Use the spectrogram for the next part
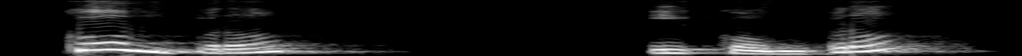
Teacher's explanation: no le he cambiado una vocal o una consonante lo que ha cambiado es la ubicación del acento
